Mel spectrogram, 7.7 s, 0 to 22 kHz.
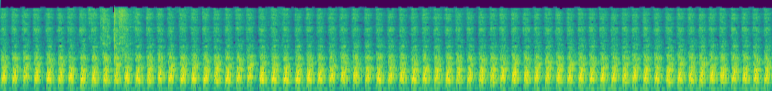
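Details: Stranger UB 75T 75-watt 12-volt amplifier on the bench while biasing voltage and preset are adjusted, mic volume raised: steady crackly pulsing buzz with no clean sound; the output is distorted.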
